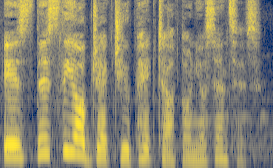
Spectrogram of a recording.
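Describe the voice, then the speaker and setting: An actress playing a cool, capable female commander and agent in a sci-fi game, measured and understated. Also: mid-range voice, big pitch swings, mellow. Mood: measured, curious.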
